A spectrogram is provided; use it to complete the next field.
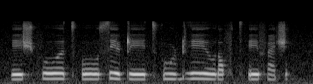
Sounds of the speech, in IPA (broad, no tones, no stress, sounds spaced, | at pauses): e ʃ f oː ə̯ t͡sʼ oː s e ʈ eː t͡sʼ u ɖʱ eː ʊ̯ ɾ ɒ f t͡sʼ e f æ̃ ʃ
